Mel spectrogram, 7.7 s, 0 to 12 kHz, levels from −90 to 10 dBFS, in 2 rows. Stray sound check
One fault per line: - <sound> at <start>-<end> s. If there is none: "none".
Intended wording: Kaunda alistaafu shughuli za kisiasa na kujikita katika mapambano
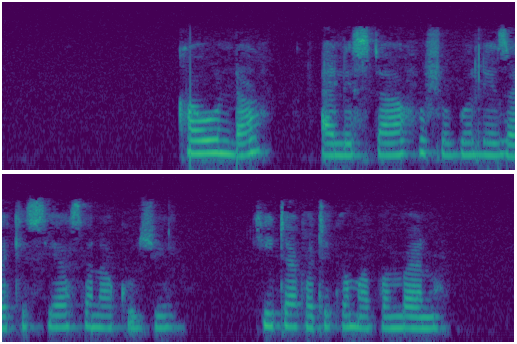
none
